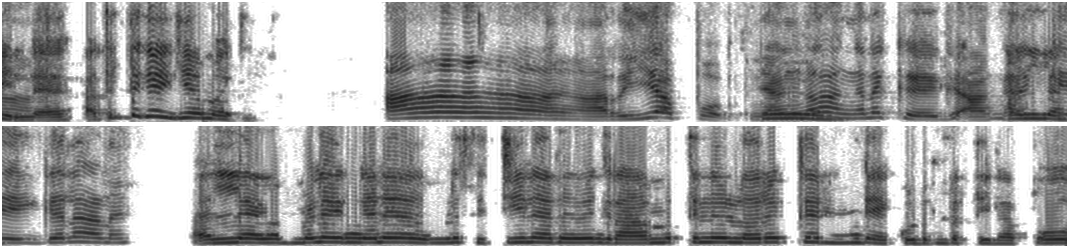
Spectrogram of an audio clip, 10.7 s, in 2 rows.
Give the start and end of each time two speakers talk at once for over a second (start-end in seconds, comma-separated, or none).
none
